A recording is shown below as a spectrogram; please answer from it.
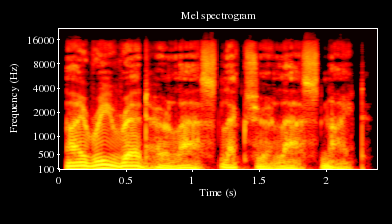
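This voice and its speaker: A man playing a melancholy older English police inspector, delivering a measured, solemn, literary monologue in a radio drama. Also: a bass voice, sing-song, slightly rough, no echo, studio quality, full character voice. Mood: brooding, wistful. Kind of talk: scripted first-person radio drama monologue.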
